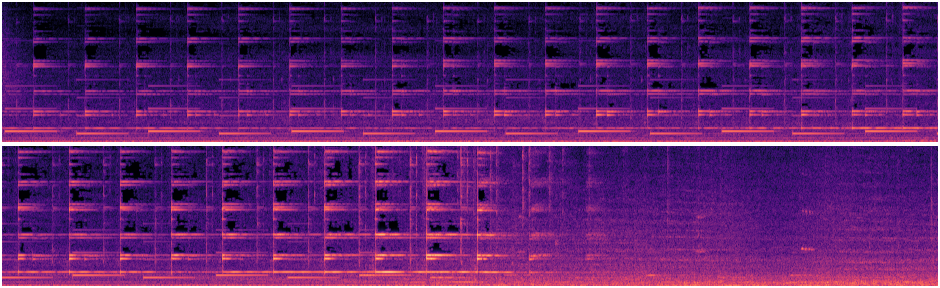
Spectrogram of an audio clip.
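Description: A warning bell rings steadily in an alternating two-note pattern as an Amtrak Downeaster passenger train approaches, growing louder, and stops about three quarters of the way through. The train's wheels and cars then rumble past close by.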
